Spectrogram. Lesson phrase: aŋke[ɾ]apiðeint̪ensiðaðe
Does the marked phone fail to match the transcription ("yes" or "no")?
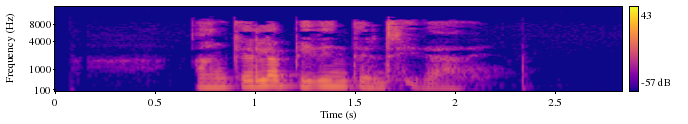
yes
